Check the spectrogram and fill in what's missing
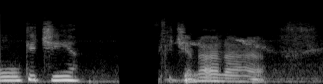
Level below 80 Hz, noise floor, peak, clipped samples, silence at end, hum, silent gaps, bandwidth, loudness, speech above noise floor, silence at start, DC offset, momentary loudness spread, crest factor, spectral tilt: -56 dBFS; -50 dBFS; -8 dBFS; under 0.1%; 0.1 s; none; none; 7.4 kHz; -21 LUFS; 29 dB; 0 s; under 0.1%; 21 LU; 14 dB; -8 dB/octave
